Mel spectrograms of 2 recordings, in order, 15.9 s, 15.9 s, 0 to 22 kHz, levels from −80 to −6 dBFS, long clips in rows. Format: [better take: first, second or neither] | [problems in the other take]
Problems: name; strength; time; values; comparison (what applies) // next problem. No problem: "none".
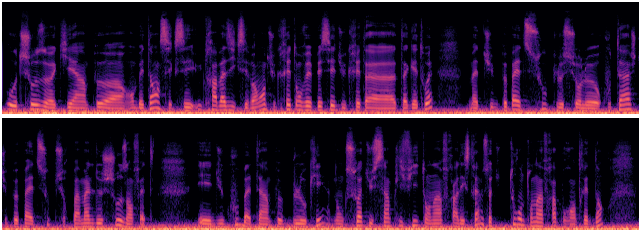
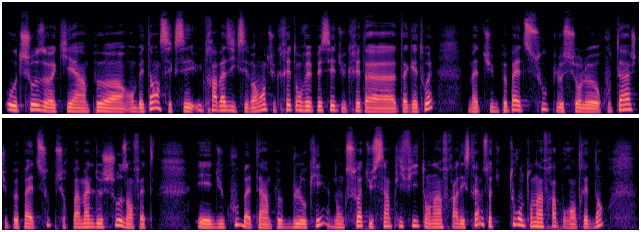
second | low rumble; noticeable; throughout; 15 dB below the speech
